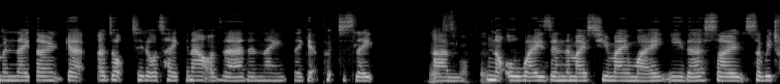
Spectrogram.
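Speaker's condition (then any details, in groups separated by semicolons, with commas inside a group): No condition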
